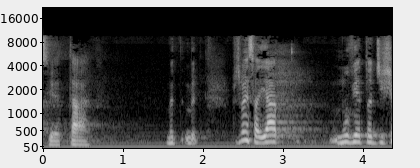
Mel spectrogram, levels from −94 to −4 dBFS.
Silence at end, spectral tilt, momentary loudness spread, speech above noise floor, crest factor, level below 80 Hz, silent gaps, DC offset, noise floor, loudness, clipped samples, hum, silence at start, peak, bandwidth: 0 s; -4 dB/octave; 19 LU; 22 dB; 18 dB; -54 dBFS; none; under 0.1%; -53 dBFS; -31 LUFS; under 0.1%; none; 0 s; -14 dBFS; 10 kHz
